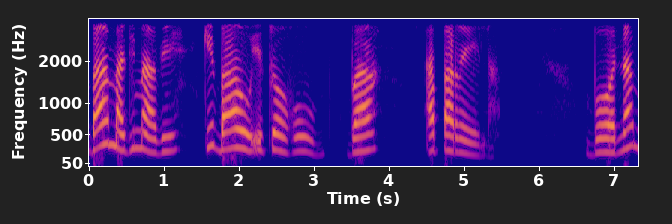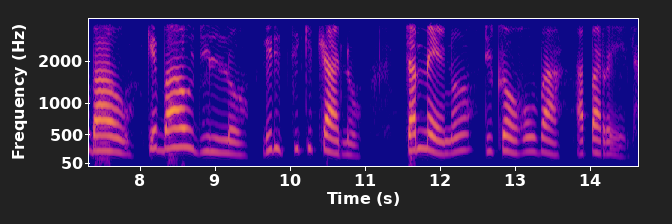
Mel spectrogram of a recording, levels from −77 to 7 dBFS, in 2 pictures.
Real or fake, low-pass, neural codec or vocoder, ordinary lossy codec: real; 3.6 kHz; none; none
